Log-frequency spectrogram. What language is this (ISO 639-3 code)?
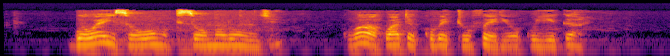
lug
